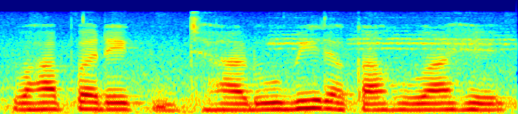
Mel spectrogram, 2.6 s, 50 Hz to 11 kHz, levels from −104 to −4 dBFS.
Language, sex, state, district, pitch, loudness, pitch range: Hindi, female, Punjab, Fazilka, 185 Hz, -13 LUFS, 180-195 Hz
